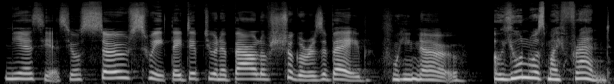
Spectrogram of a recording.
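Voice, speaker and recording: A woman's voice: on the high side, measured pace, lightly acted. An actress playing a shrewd, teasing female antiquities trader in a video game, speaking with wry self-assurance. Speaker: game character. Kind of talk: theatrical video game voice acting.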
